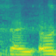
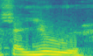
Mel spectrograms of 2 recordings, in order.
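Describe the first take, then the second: First: The word ends with an n sound. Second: The word ends on a vowel without n. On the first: "Yang lucunya Syai'un" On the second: "dia baca Syayu"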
